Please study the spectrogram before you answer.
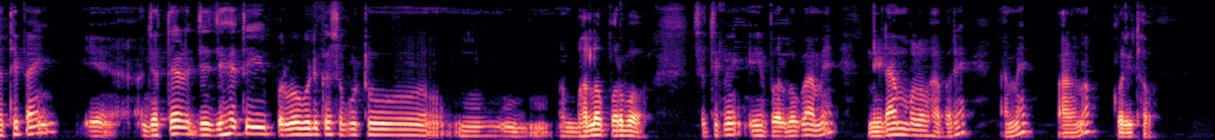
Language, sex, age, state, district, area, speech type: Odia, male, 45-60, Odisha, Bhadrak, rural, spontaneous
